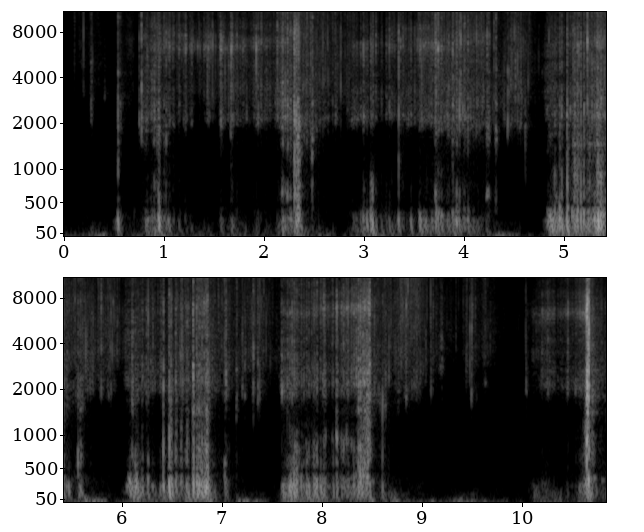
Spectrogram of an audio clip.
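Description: A metal utility blade carves slices off a solid, pale yellow-white bar of dry soap held in the hand. Bright, crunchy scraping strokes come in bursts separated by short pauses, ending with a sharp snap.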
